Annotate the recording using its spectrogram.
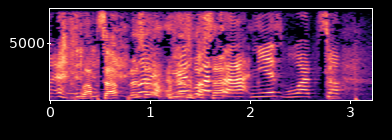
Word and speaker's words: WhatsApp: de esa herramienta, se tiene que pronunciar WhatsApp.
